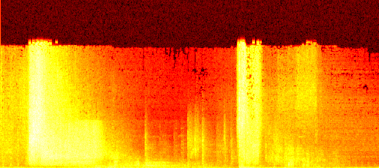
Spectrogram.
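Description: Weapon fire following a fire command: two loud, heavy booming shots, the first early and the second a few seconds later, each trailing off in a long rumbling decay.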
